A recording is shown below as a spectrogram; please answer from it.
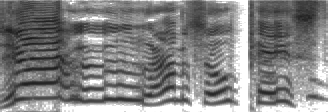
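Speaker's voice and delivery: put-on high, loud drunken holler, drawn out; drunken tramp. Some tramp yelling about being drunk, hammed-up slur. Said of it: "Some tramp goes".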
